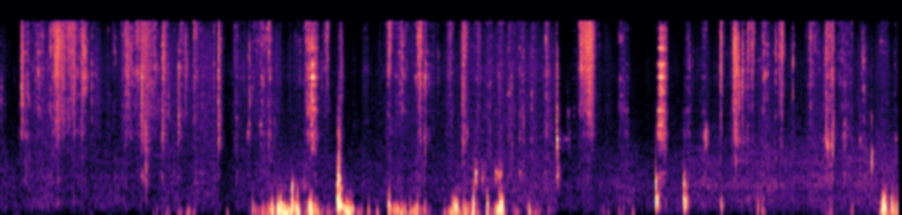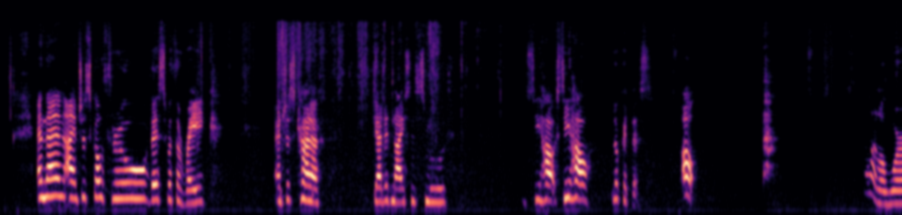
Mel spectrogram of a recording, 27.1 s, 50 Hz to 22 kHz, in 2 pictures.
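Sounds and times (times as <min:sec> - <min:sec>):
fork crunching into garden soil: 0:00.0 - 0:13.5, 0:17.2 - 0:19.2.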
